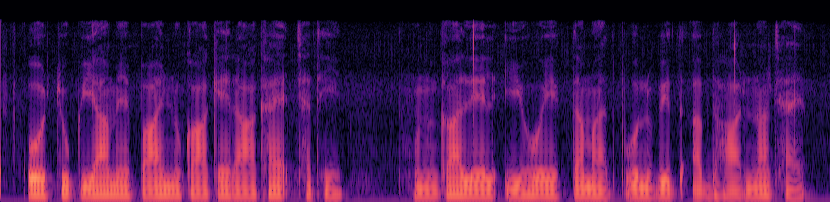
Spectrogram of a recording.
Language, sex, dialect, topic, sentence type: Maithili, male, Bajjika, banking, statement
